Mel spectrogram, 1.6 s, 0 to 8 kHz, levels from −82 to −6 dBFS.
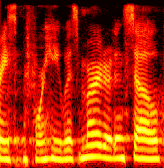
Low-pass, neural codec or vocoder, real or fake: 7.2 kHz; codec, 16 kHz, 4 kbps, X-Codec, HuBERT features, trained on general audio; fake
